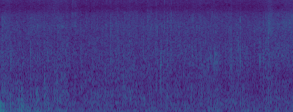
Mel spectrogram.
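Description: Steady rain falling across an open rice field during a rural ride, a dense even hiss heard close and continuous with no other sounds.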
